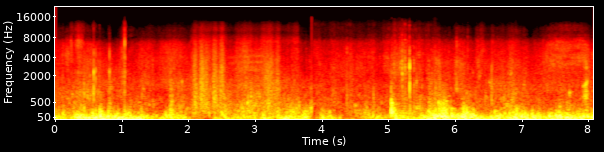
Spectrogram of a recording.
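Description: Wind buffeting the microphone in a low, uneven rumble, with scattered rustles and light knocks from fly line and rod being handled.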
